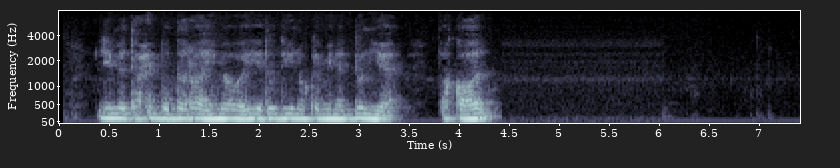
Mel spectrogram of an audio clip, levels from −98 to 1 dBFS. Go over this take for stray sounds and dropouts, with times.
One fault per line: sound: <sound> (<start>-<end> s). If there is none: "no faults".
no faults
